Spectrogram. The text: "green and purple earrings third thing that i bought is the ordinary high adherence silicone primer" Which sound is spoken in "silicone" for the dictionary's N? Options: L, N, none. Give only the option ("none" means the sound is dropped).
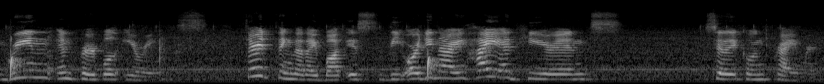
N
